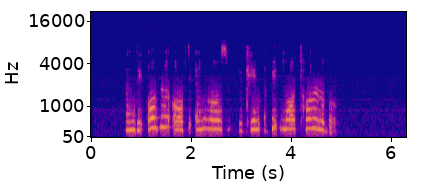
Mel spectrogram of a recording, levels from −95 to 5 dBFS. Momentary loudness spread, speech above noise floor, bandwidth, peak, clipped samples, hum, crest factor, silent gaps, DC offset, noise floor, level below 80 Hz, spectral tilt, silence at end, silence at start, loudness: 9 LU; 49 dB; 7.6 kHz; -10 dBFS; under 0.1%; none; 20 dB; none; under 0.1%; -78 dBFS; -76 dBFS; -6 dB/octave; 1.4 s; 0.7 s; -29 LUFS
